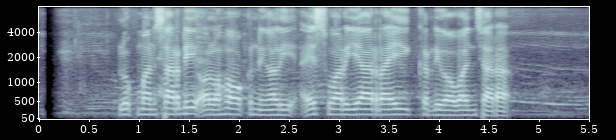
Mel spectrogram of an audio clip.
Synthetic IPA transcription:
luk̚mansardiɔlɔɦɔkəniŋaliʔɛswaɾiaraikɨrdiwawaɲt͡ʃaɾa

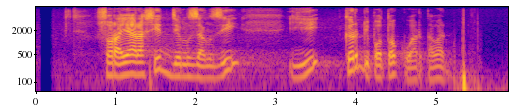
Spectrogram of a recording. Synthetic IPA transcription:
sɔɾajaɾasit̪̚d͡ʒɨŋzaŋzi | jikɨrdipɔt̪ɔkuwart̪awan

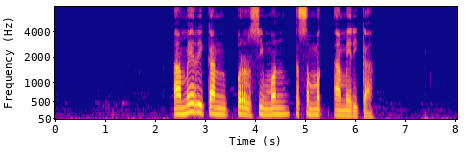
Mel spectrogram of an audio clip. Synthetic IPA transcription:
ʔameɾikanpərsimɔnkəsəmək̚ameɾika̰

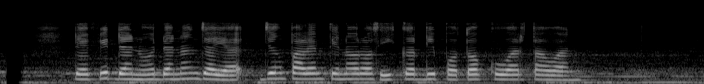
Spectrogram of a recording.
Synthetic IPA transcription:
dɛfit̪̚danudanaŋd͡ʒajad͡ʒɨŋpalɛnt̪inɔɾɔsikɨrdipɔt̪ɔkuwart̪awan

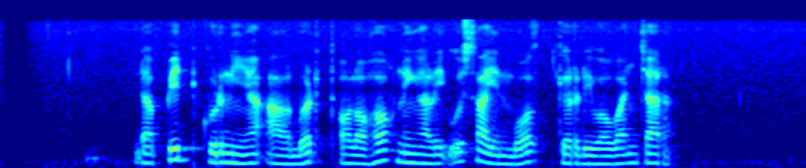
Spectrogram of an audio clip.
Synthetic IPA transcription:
dapid̚kurniaʔalbərt̪ɔlɔɦɔk̚niŋaliʔṵsainbɔlt̪̚kɨrdiwawaɲt͡ʃaɾa

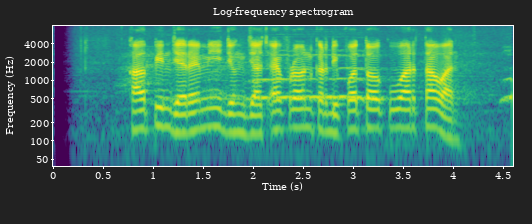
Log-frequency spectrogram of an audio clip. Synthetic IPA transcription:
kalpind͡ʒɛɾemid͡ʒɨŋd͡ʒat͡ʃɛfɾɔnkɨrdipɔt̪ɔkuwart̪awan

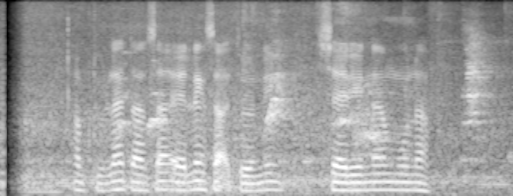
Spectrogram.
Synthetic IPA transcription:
ab̚d̪̥ṳlat̪ansaʔelɪŋsa̰ʔd͡ʒ̥onɪŋʃɛɾinamunaf

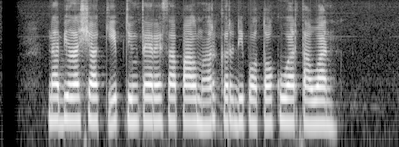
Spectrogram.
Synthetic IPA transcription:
nabilaʃakip̚d͡ʒɨŋt̪ɛɾɛsapalmərkɨrdipɔt̪ɔkuwart̪awan

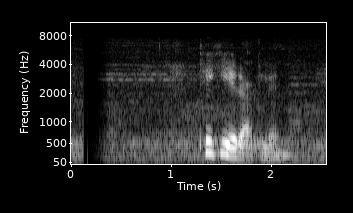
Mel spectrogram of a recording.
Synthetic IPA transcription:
ʈʰekieɾa̰kʰlḛn

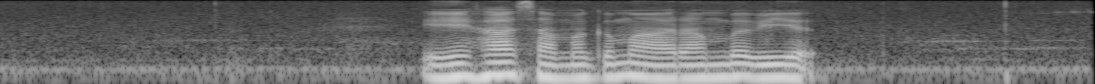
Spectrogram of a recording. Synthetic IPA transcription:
eɦaːsaməɡəməaːɾambəʋijə

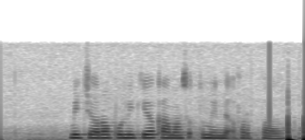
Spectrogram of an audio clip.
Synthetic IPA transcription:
mi̥t͡ʃɔɾɔpunikijɔkamasʊ̥ʔt̪əmind̪aʔfərb̥ä̤l

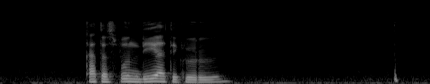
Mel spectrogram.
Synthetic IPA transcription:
kat̪ʊspʊnd̪iad̪̥i̤ɡ̥uɾu

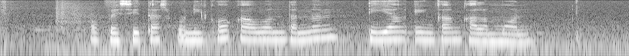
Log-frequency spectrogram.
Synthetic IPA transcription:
ʔob̥e̤sit̪aspunikɔkawɔnt̪ənənt̪ijaŋeŋkaŋkaləmɔn

